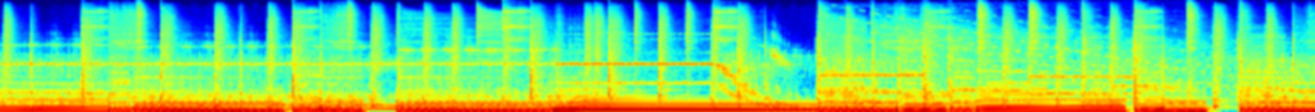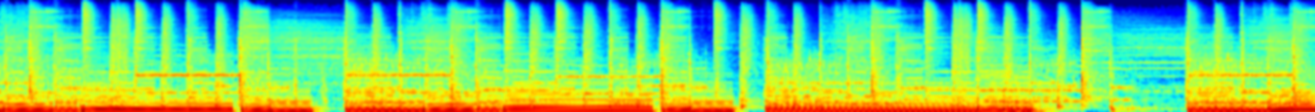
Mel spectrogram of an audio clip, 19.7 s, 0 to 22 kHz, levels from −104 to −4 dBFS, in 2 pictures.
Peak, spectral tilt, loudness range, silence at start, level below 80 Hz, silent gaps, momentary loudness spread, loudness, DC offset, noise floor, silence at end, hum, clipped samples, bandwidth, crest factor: 0 dBFS; -7 dB/octave; 3 LU; 0 s; -16 dBFS; none; 6 LU; -15 LUFS; under 0.1%; -36 dBFS; 0 s; none; under 0.1%; 18 kHz; 12 dB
